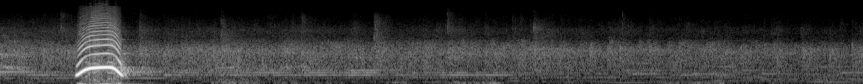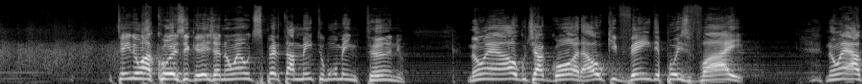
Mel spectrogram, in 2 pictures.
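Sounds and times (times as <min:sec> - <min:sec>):
audience applauding loudly: 0:00.0 - 0:10.6
speech: 0:09.8 - 0:16.1, 0:16.9 - 0:17.2.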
